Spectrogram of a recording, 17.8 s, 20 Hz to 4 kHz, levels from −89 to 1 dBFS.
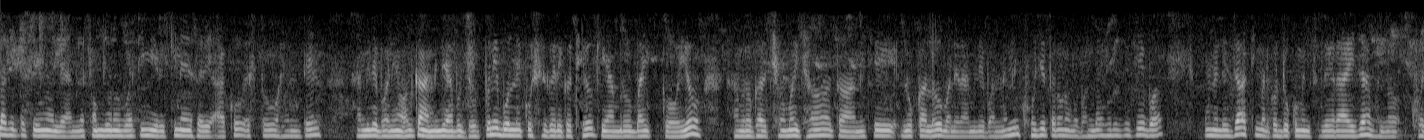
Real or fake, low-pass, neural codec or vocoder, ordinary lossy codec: real; 3.6 kHz; none; AAC, 24 kbps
